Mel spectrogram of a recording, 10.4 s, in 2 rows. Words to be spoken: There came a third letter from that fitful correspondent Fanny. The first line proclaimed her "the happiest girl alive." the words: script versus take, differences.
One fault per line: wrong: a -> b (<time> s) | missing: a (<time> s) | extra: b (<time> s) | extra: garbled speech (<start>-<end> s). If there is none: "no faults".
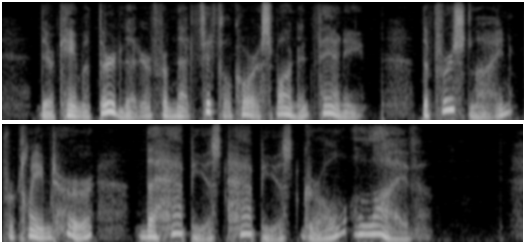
extra: happiest (7.4 s)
